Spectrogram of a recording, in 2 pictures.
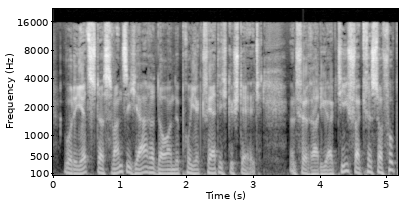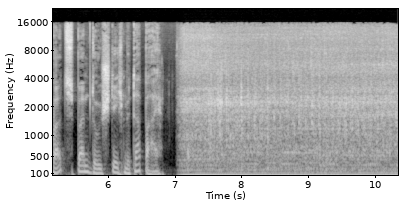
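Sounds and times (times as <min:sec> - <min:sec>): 
speech: 0:00.2 - 0:07.0
heavy excavator diesel engine roaring and knocking: 0:07.0 - 0:10.3.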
